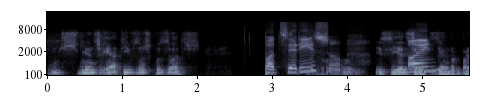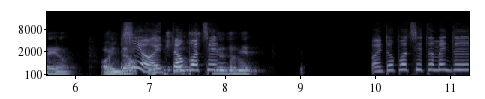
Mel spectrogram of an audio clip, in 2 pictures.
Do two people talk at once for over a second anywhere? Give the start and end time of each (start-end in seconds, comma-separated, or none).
6.6-8.0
